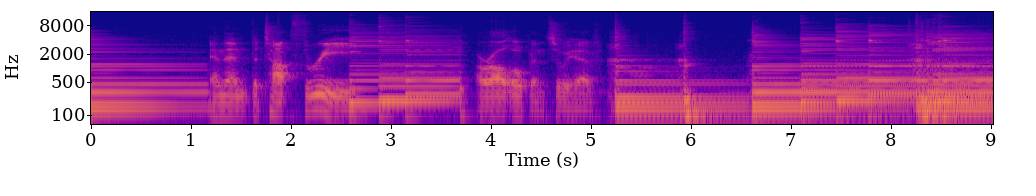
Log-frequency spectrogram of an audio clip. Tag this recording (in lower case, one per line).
acoustic guitar
musical instrument
speech
guitar
plucked string instrument
music
inside a small room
